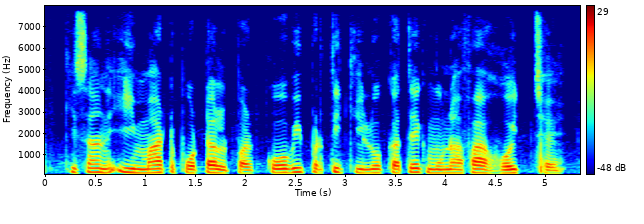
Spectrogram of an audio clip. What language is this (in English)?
Maithili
